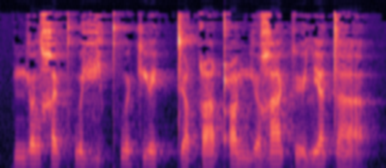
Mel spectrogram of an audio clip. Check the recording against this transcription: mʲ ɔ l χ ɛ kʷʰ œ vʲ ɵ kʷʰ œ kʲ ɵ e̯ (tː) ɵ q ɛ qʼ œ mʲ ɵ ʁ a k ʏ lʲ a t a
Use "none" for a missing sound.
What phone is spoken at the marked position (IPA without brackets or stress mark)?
tː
